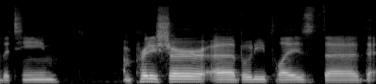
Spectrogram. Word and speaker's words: Boutte: Was that how you pronounce the last name, Boutte? Yeah, that boy Boutte about to come through for us.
